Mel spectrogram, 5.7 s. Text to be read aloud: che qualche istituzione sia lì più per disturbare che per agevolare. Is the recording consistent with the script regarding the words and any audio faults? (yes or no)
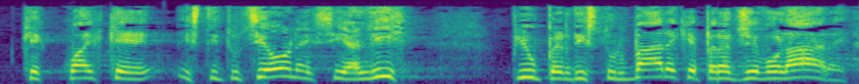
yes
